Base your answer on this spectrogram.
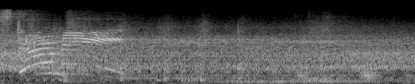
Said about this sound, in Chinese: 女士们、先生们，Ladies and Gentlemen，现在是大明脱口秀时间，掌声欢迎我们亲爱的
